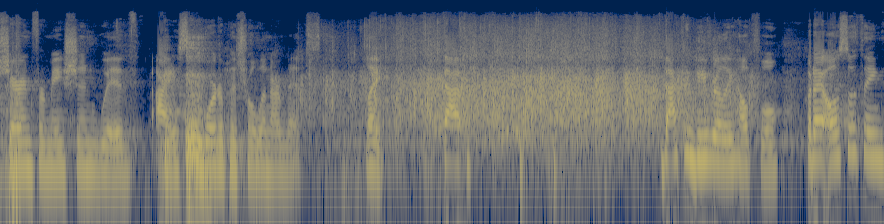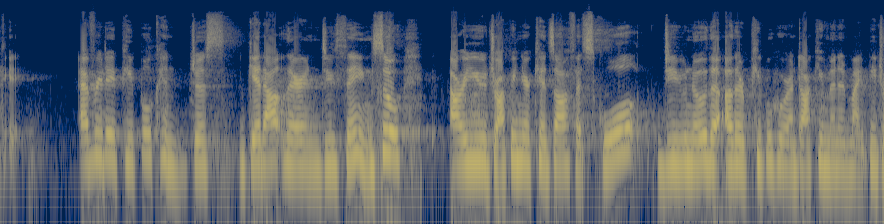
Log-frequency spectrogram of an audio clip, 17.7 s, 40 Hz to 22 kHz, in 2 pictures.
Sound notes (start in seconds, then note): 5.9 applause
